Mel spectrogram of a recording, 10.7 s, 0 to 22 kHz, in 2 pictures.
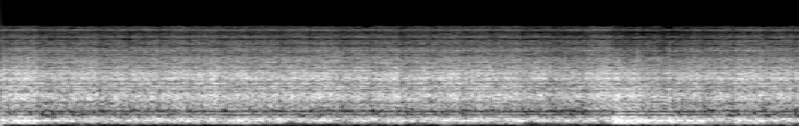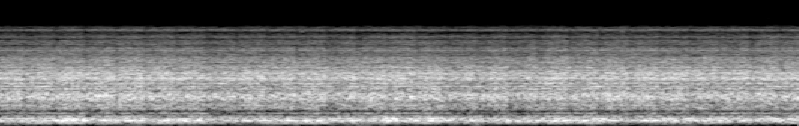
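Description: P-SB7 ghost box sweeping down the FM band in reverse sweep at 200 ms per step, its speaker giving a steady hiss of radio static.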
